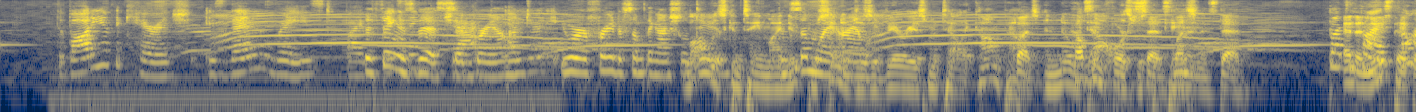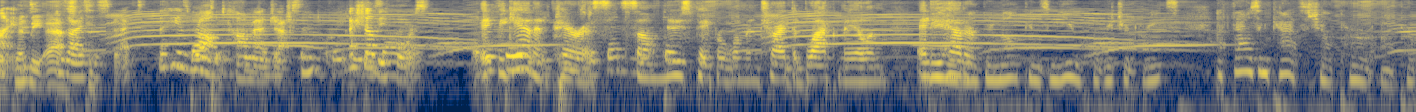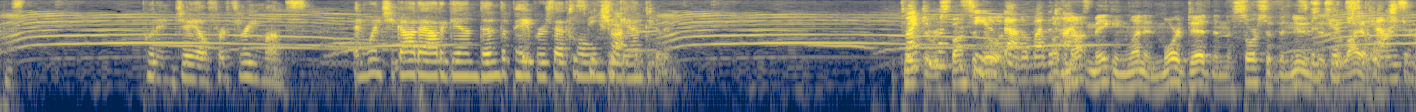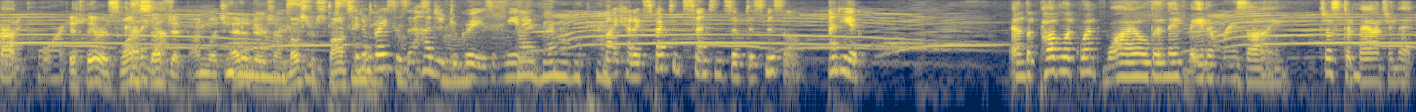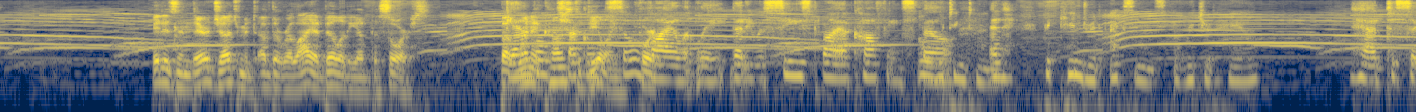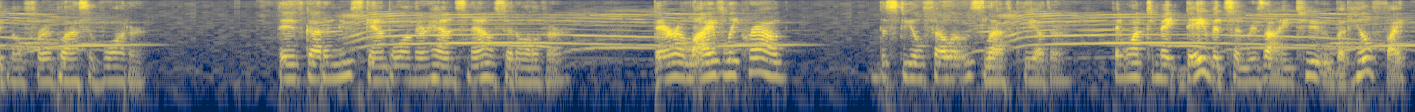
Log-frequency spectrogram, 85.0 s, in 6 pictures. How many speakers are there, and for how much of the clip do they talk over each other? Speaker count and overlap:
8, about 30%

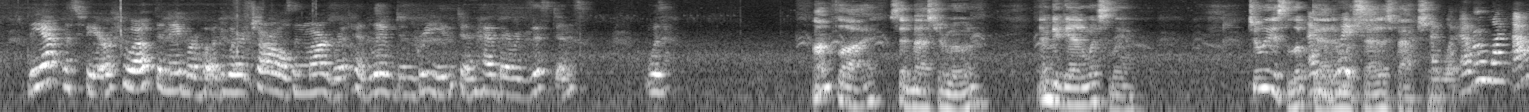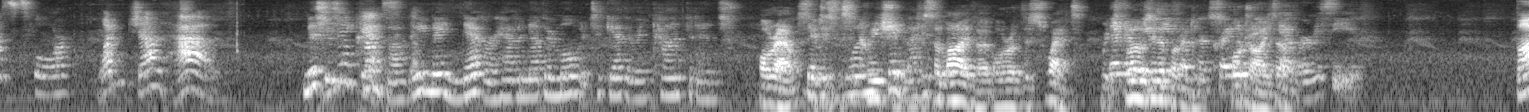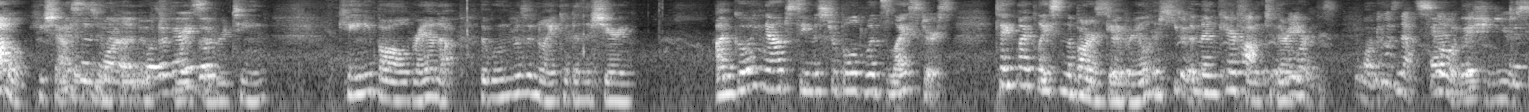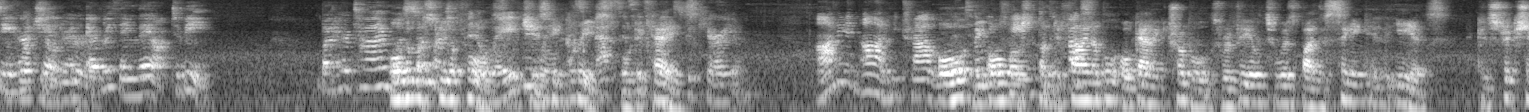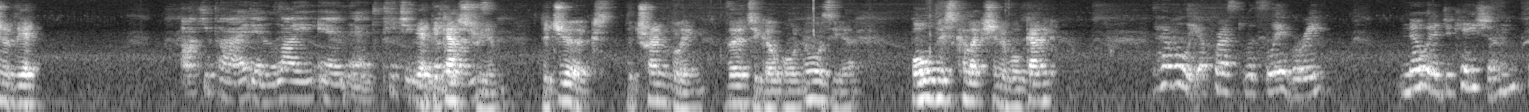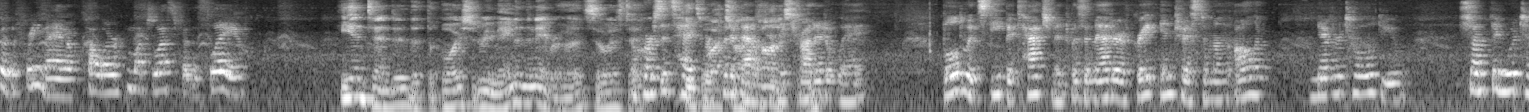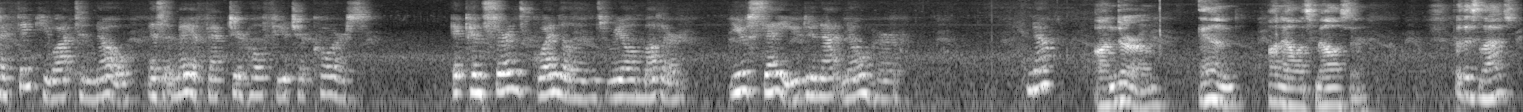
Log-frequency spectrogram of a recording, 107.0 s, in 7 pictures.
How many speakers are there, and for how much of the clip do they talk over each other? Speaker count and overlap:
7, about 21%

